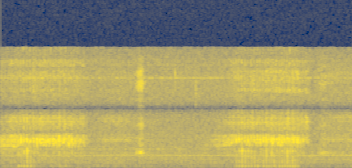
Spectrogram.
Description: Our English Bulldog "Hungry" sleeping on the couch and snoring, with her tongue hanging out.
